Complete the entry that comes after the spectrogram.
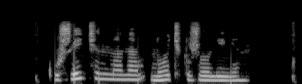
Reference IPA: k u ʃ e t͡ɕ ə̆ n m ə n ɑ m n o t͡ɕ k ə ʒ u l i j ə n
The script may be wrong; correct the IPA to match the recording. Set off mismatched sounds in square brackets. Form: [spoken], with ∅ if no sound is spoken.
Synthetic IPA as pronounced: k u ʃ e t͡ɕ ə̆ n m [ɑ] n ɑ m n o t͡ɕ k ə ʒ [o] l i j ə n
